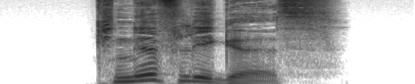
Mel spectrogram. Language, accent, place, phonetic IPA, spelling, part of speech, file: German, Germany, Berlin, [ˈknɪflɪɡəs], kniffliges, adjective, De-kniffliges.ogg
- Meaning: strong/mixed nominative/accusative neuter singular of knifflig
